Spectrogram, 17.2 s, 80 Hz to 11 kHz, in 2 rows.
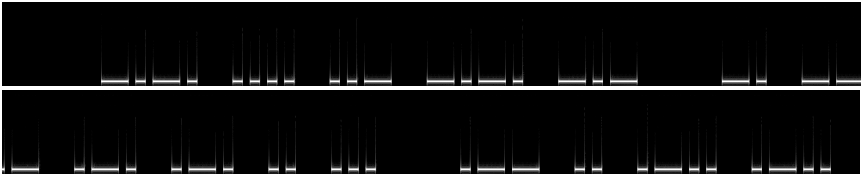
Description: Morse code, heard as a keyed tone, about 14 wpm, spaced as for 12 wpm, 700 Hz. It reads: CHUCK NORRIS WILL
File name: Morsekurs / Witze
